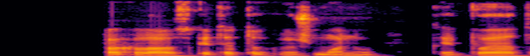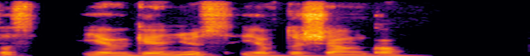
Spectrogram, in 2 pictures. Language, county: Lithuanian, Marijampolė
